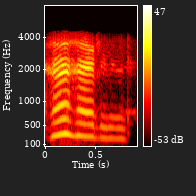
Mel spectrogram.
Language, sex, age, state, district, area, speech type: Kannada, female, 18-30, Karnataka, Gulbarga, urban, conversation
